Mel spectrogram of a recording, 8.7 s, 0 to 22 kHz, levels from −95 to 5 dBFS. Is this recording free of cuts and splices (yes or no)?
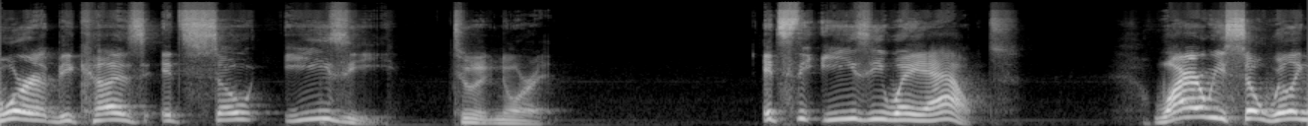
yes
